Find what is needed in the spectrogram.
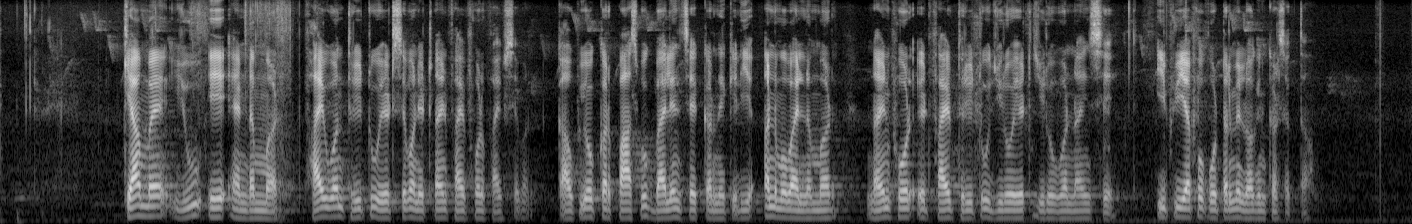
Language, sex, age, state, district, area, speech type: Hindi, male, 18-30, Bihar, Begusarai, rural, read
